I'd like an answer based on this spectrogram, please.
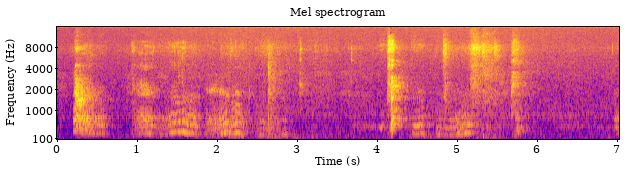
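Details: Young Miniature Schnauzer puppies, 6 and 4 weeks old, trade a busy run of small rough barks and growly yaps, several sharp bursts spread across the clip.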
